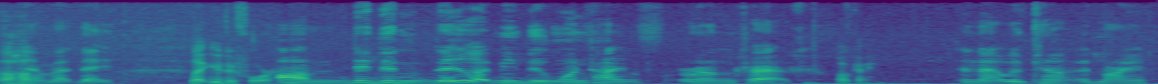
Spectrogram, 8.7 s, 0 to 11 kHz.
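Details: Dysarthria in a 40-year-old woman with moderate athetoid cerebral palsy, quadriplegia with moderate to severe physical involvement, GMFCS level 3/4; speech may be hard to understand.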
